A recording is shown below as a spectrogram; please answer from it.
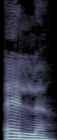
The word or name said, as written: aile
